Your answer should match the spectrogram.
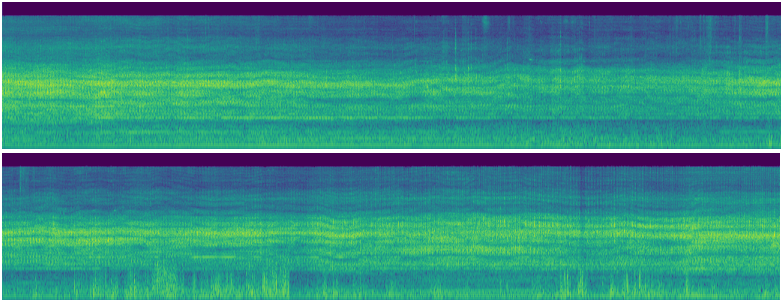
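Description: Farmtrac Champion tractor's diesel engine running steadily under load as it drags a rear blade through sandy soil. Irregular low rumbling bursts come in over it about halfway through and again near the end.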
